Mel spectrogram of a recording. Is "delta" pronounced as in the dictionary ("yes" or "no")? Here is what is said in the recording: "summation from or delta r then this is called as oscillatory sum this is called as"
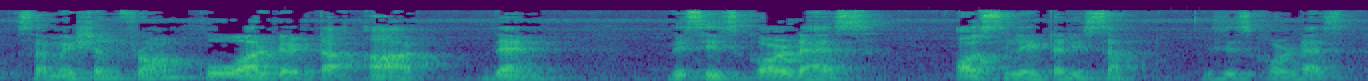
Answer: no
